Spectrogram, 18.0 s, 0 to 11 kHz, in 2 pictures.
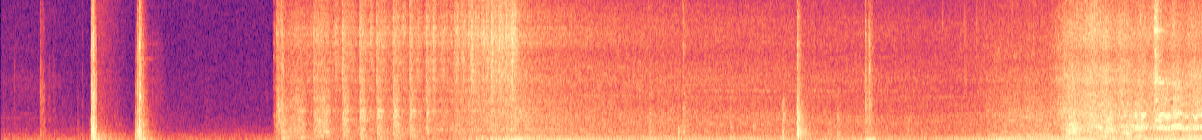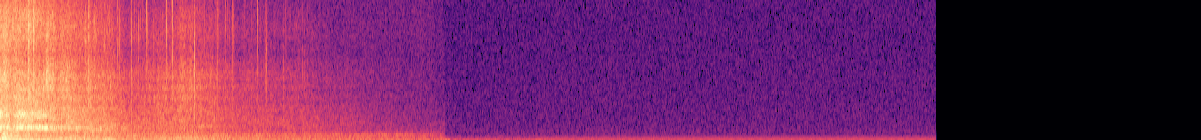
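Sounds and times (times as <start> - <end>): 
various automobiles: 2.1 - 11.7.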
